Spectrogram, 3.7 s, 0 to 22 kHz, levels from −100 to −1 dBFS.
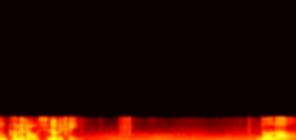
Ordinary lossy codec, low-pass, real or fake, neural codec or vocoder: none; 3.6 kHz; fake; codec, 16 kHz, 2 kbps, X-Codec, HuBERT features, trained on balanced general audio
